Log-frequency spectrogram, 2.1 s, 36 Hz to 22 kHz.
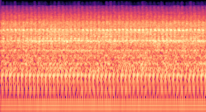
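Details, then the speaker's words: Champion 2000 watt inverter generator, new from the box, started in two pulls and idling in economy mode with no load, indoors with the door open and a fan going: steady, even, quiet low hum with no hunting; running smoothly. "So that's what it sounds like idling in economy mode before you put a load on it. We're going to test a few things about it real quick. So far it's running pretty good. Pretty quiet."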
